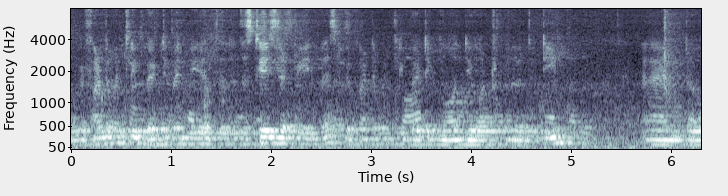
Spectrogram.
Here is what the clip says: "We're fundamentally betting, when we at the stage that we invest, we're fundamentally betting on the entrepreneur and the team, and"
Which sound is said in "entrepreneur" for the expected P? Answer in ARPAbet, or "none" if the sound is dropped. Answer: none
